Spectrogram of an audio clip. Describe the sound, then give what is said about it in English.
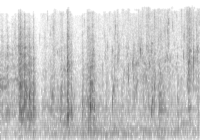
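Water trickling and splashing as dishes are washed in a shack built from rusty tin siding. It comes in a few uneven, hissing bursts at moderate volume, with no talk. “is washing dishes.”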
